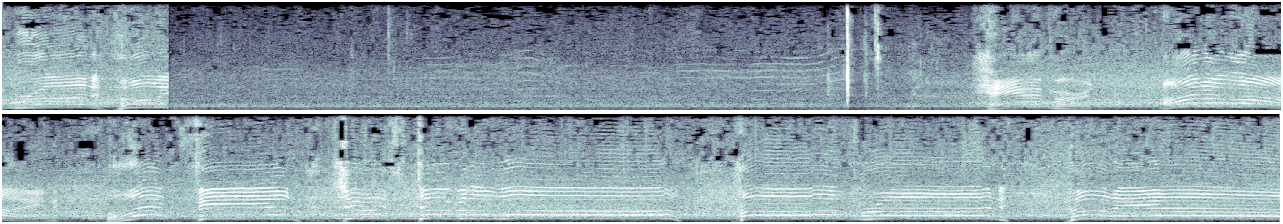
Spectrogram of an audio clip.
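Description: Low ballpark crowd murmur, then one sharp crack of a wooden bat hitting a pitched baseball about four seconds in. Loud raised voices follow it.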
